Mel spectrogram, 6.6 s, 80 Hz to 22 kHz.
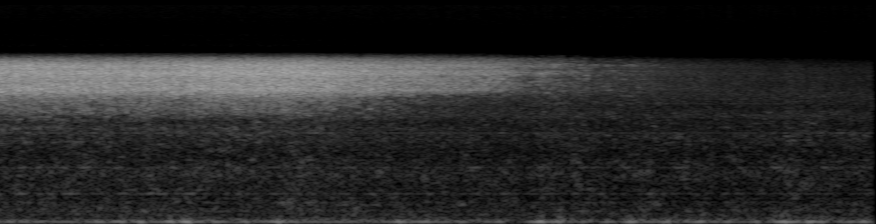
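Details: Medium-duty oxy-fuel cutting torch at shutdown, oxygen (25 psi set) bled through torch after acetylene: strong high hiss fading over about four seconds as pressure drops to zero; normal oxygen line purge.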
